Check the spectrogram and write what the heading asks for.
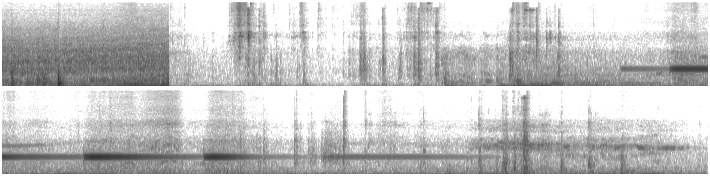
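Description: Keys jingling and scattered clicks inside a parked vehicle, then a steady single tone lasting about six seconds that swells roughly once a second, followed by a brief higher hum.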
